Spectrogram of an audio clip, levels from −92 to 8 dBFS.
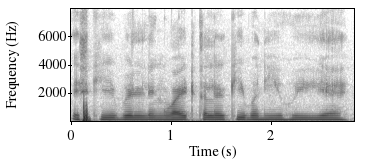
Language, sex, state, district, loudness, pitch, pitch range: Hindi, male, Uttar Pradesh, Lucknow, -22 LUFS, 140 Hz, 140-145 Hz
